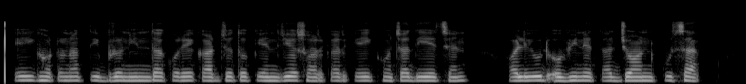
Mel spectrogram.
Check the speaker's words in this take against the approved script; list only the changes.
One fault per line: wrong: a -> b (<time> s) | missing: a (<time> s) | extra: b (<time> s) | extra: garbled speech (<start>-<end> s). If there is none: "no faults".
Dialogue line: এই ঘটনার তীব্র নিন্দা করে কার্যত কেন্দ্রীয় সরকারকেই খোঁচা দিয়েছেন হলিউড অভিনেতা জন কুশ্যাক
no faults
